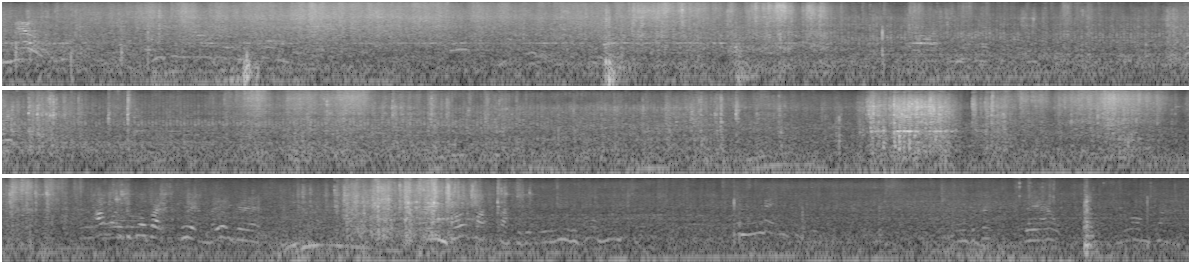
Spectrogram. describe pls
Asda car park
Short sound of the car park at Asda, there's cars driving past, trolleys being wheeled over cobbled paths (big thump noise) and other noises.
